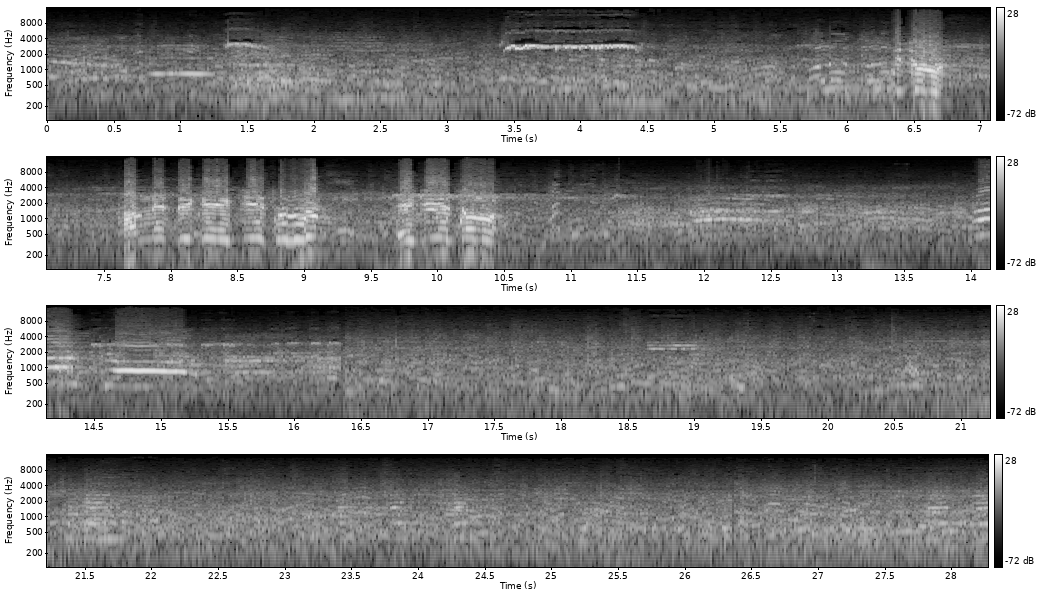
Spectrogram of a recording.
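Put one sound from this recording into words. A large crowd murmurs and chatters all around.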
